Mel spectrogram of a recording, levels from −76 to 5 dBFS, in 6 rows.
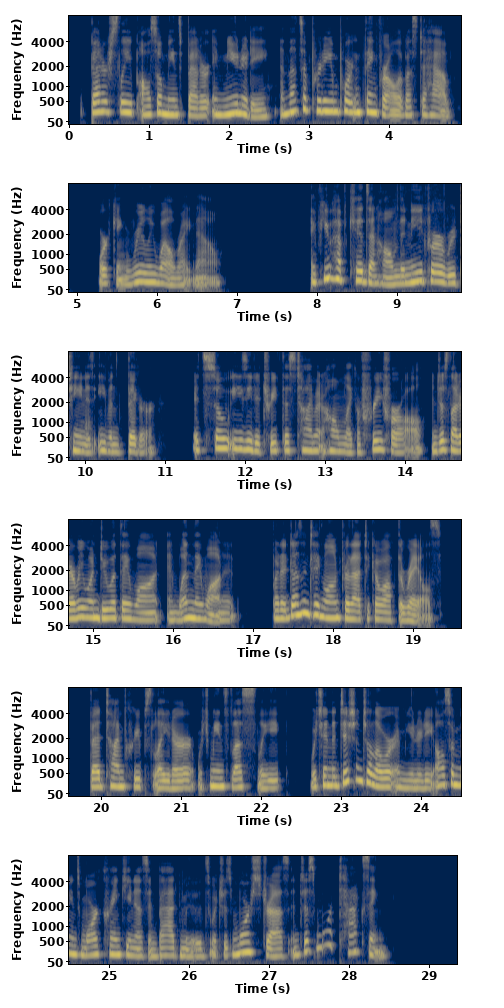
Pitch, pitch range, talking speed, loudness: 190 Hz, 170-220 Hz, 215 wpm, -18 LUFS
